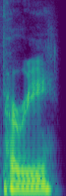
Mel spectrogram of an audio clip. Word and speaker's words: Paris: like pack an extra well Paris I mean come on it's pronounced perie yeah oh like cpri I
